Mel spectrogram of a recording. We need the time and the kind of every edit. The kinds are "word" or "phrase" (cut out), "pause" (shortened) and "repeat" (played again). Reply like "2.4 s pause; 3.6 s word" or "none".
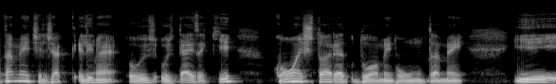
0.9 s word; 2.0 s word; 3.5 s word; 4.0 s word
